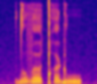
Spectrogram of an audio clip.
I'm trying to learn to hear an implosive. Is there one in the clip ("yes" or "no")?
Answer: no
